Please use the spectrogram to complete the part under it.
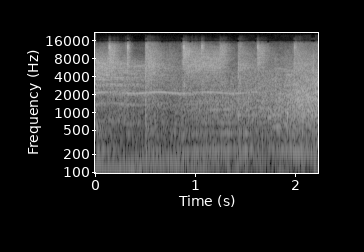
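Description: Twin-engine car with 800 horsepower, two 400 horsepower engines, driving hard, a loud continuous engine roar with rising and falling tones, close and unbroken.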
